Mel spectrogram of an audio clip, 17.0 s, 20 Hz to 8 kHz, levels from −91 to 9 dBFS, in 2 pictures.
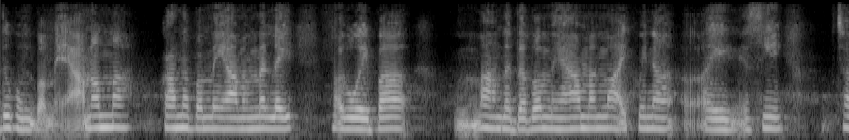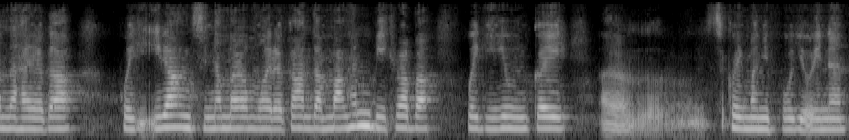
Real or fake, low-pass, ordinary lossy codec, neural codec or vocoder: fake; 7.2 kHz; none; codec, 16 kHz, 1.1 kbps, Voila-Tokenizer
